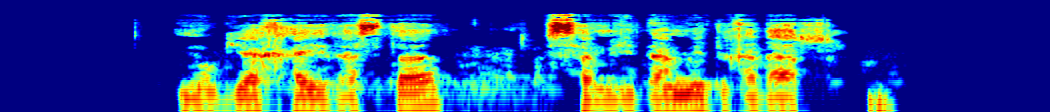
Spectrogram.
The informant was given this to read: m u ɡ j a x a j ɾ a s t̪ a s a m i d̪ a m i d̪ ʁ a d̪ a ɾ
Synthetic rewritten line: m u ɡ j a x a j ɾ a s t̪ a s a m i d̪ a m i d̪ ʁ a d̪ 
